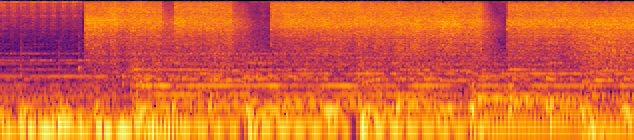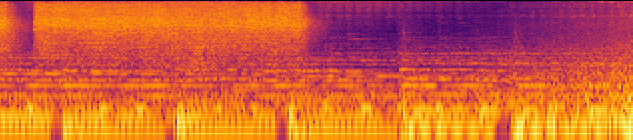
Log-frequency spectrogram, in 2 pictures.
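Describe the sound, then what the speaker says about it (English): A loud, close hiss of pressurized steam from a steam cleaner spraying white gold jewelry, bursting out in long sprays with brief pauses, over a constant mechanical hum. "we'll steam clean it prior to our rhodium process"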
